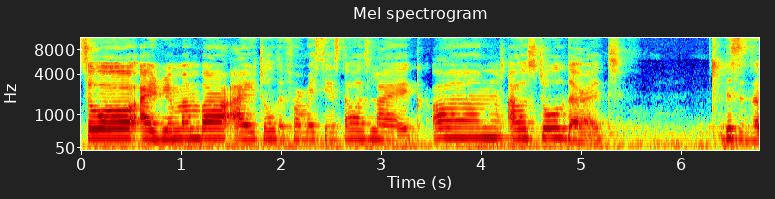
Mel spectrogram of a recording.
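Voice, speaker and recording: Against noticeable background noise, a woman speaks fairly slowly in a fairly high pitch with monotone, flat intonation. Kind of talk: casual talk to camera. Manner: hesitant, many filler sounds.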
